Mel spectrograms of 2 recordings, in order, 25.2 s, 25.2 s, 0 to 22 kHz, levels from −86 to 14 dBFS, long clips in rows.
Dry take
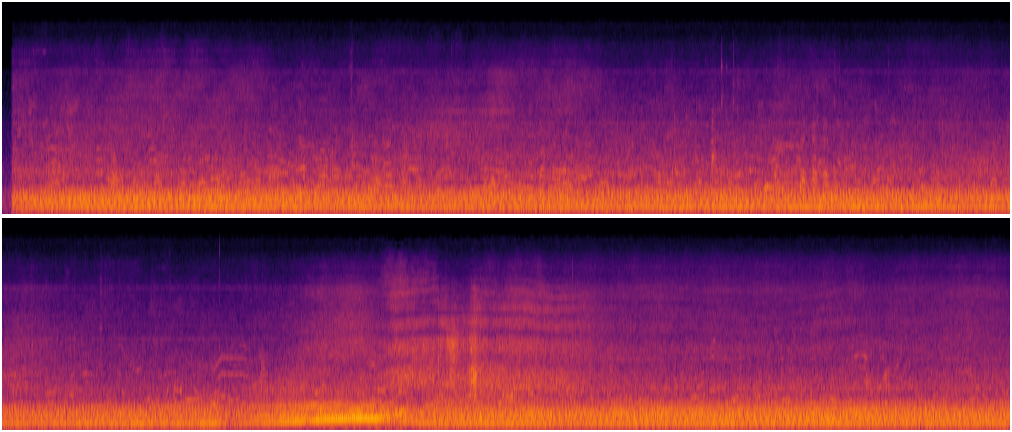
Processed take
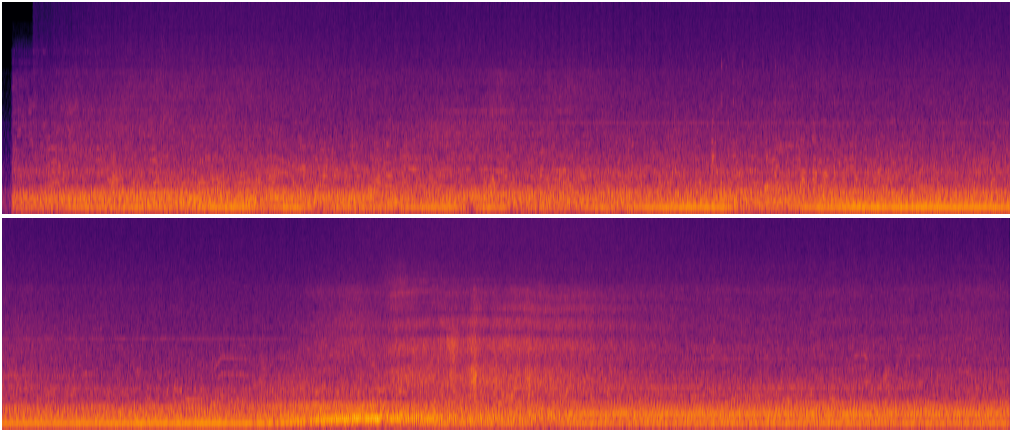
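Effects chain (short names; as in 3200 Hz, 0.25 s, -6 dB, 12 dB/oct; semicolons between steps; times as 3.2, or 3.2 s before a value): on a send: echo 0.675 s -6.5 dB; on the sum: lo-fi delay 0.257 s, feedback 80%, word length 5-bit, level -8 dB; gain -2 dB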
